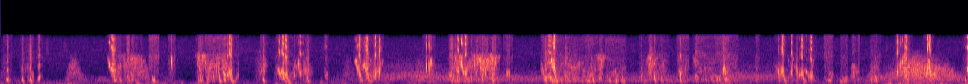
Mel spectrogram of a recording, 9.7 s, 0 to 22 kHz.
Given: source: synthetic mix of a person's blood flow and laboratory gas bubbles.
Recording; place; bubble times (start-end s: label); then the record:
Doppler ultrasound of blood flow; subclavian vein
0.03-0.11 s: bubbles
0.19-0.43 s: bubbles
1.06-1.43 s: bubbles
1.49-1.58 s: bubbles
1.68-1.75 s: bubbles
1.94-2.38 s: bubbles
2.60-2.69 s: bubbles
2.75-3.13 s: bubbles
3.23-3.29 s: bubbles
3.53-3.83 s: bubbles
4.22-4.36 s: bubbles
4.47-5.12 s: bubbles
5.39-6.26 s: bubbles
6.38-6.70 s: bubbles
6.76-6.88 s: bubbles
6.92-7.38 s: bubbles
7.54-7.60 s: bubbles
7.74-8.16 s: bubbles
8.23-8.34 s: bubbles
8.39-8.59 s: bubbles
8.69-8.82 s: bubbles
8.95-9.15 s: bubbles
9.23-9.34 s: bubbles
9.62-9.69 s: bubbles
From the record:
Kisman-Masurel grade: 243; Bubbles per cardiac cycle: several, 3 to 8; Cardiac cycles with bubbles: 100%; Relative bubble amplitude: loud (0.450 to 0.775); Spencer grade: 3 (all of the cardiac periods contain showers or single bubble signals, but not dominating or overriding the cardiac motion signals); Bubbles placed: anywhere in the cardiac cycle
